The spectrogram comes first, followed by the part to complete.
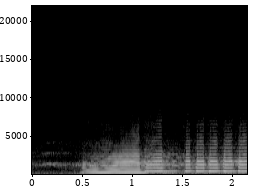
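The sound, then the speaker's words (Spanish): A shofar sounds the teruah alarm call: a brassy held note steps up in pitch, then breaks into a rapid run of short, staccato blasts, loud with no voices. “hay un llamado particular de este instrumento, el shofar, llamado terua, que era el, el sonido de alarma.”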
